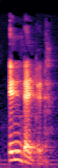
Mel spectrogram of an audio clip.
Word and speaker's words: indebted: और अगर आप रियली में किसी कर्ज के बोझ में दब रहे हो तो उसे हम कहेंगे इंडेटेड। यस, यू आर इंडेटेड। INDEBTED में बी साइलेंट है।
